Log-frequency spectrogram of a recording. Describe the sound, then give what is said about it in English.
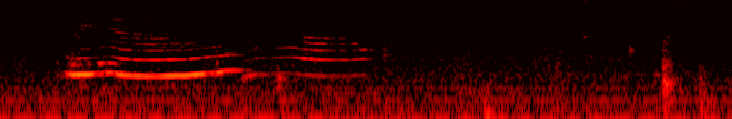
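A cat lets out a long, drawn-out meow, followed quickly by a shorter, softer one, then quiet with a few faint clicks toward the end. “He's cheeky, that cat, isn't he?”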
